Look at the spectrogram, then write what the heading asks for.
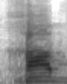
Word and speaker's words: خواب: خواب بار سمجھایا ہے، خے کے بعد واؤ کے بعد جب بھی الف آتا ہے تو واؤ تلفظ نہیں کیا جاتا، خواب بولا جاتا ہے، خواہش بولا جاتا ہے۔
